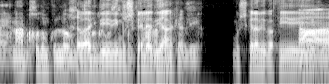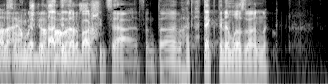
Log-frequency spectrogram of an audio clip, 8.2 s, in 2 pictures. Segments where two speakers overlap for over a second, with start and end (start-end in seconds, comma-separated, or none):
0.9-2.3, 3.7-5.4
